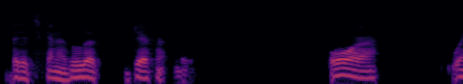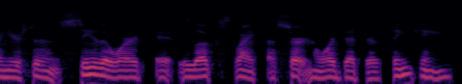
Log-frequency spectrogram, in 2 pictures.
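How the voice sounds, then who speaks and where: A man giving a lesson to teachers, speaking deliberately and repeating key words for emphasis. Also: sits low, mellow, no room sound, muffled recording. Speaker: education consultant.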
